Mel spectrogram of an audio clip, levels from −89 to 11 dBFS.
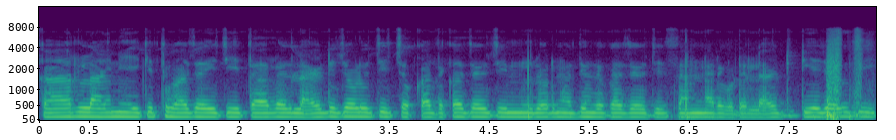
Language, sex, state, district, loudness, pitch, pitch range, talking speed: Odia, male, Odisha, Malkangiri, -19 LUFS, 130 Hz, 125-130 Hz, 155 wpm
